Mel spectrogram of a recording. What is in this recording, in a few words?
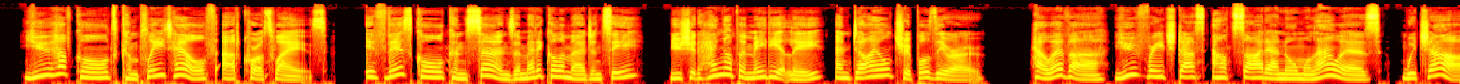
english australian ivr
